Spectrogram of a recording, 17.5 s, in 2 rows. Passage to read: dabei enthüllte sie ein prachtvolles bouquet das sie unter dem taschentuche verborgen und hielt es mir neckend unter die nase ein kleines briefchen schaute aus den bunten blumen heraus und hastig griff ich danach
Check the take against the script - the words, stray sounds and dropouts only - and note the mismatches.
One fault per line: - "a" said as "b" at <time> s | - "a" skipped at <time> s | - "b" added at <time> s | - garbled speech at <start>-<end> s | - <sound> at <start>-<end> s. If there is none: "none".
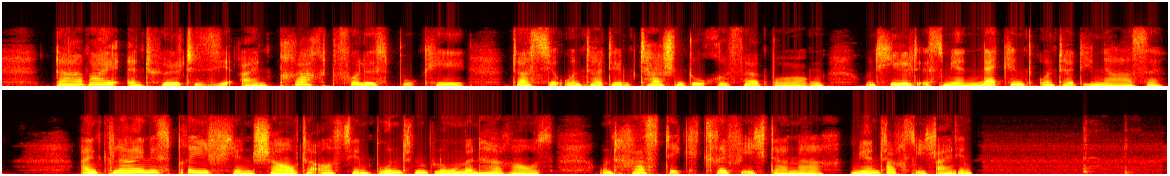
- garbled speech at 15.1-16.0 s
- cough at 16.8-17.3 s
